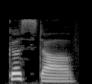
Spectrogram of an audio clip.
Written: gustave

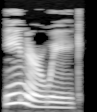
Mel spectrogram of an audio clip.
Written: eanruig

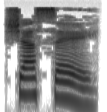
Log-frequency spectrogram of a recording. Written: chassé

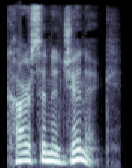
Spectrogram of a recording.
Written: carcinogenic

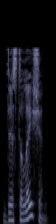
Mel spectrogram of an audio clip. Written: distillation

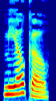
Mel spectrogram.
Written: miyoko

